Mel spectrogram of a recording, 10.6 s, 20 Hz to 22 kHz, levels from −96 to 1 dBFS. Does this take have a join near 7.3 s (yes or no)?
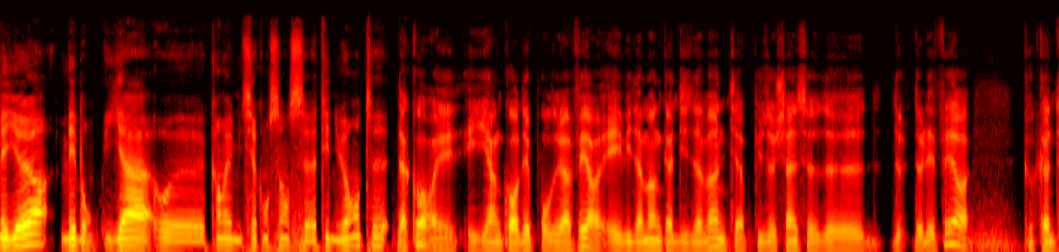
no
